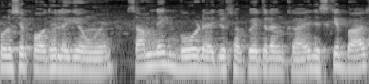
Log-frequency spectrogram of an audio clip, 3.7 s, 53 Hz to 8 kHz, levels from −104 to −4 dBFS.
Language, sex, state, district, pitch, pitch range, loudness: Hindi, male, Bihar, East Champaran, 135 Hz, 130-145 Hz, -24 LUFS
